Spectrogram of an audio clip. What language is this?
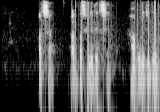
Bangla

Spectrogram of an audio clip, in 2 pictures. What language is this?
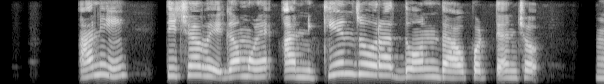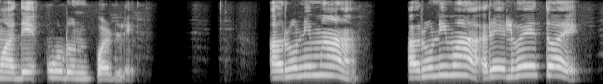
Marathi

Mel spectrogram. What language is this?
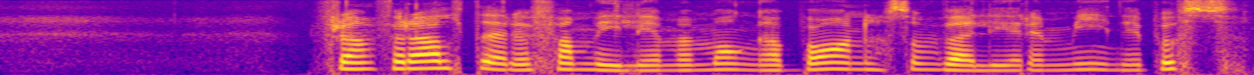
Swedish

